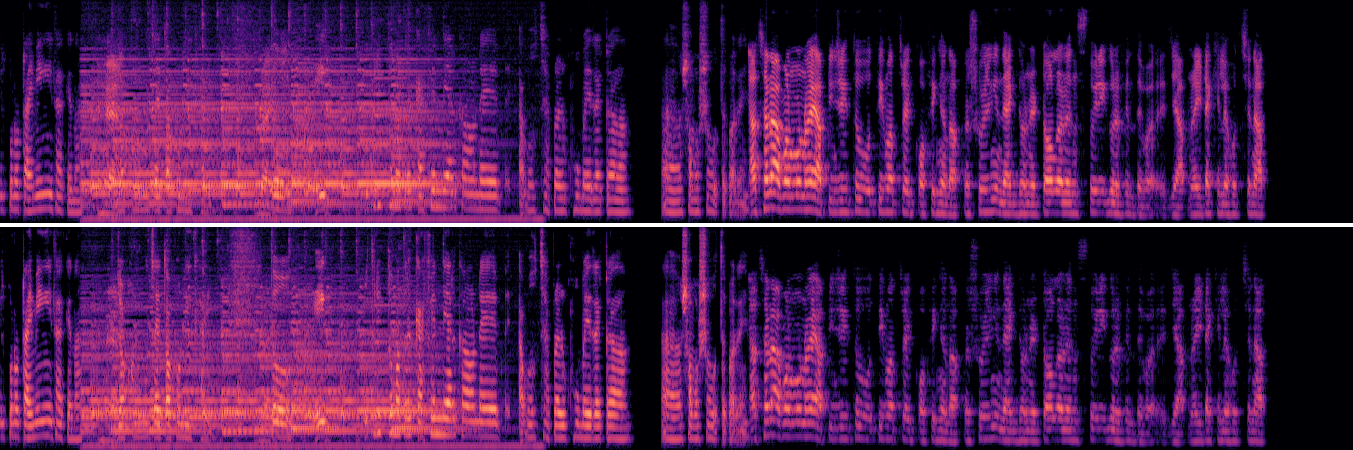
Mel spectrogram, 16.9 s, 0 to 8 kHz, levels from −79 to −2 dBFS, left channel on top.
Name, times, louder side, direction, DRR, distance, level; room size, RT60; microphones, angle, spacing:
voice 1, 0.0-1.1 1.5-4.1 4.5-7.9 8.3-9.4, right 4 dB, 45° right, 0.5 m, -26 dB
sound 1, 1.0-6.8, left 1 dB, 15° left, 0.6 m, -25 dB
voice 2, 1.2-1.6 3.2-3.6 9.4-15.8, left 7 dB, 65° left, 0.4 m, -27 dB
3.1 x 2.3 x 2.9 m
head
